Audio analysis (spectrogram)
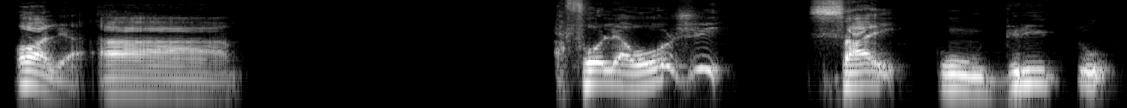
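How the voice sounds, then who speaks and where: Brief: hoarse Brazilian male news commentator, deep gravelly voice, unhurried chatty delivery. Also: a little mellow. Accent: Brazilian Portuguese. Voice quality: gravelly, husky. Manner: conversational, reads headlines aloud slowly with emphasis. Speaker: news commentator reviewing front pages. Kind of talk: casual spoken press review.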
